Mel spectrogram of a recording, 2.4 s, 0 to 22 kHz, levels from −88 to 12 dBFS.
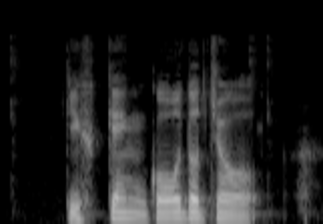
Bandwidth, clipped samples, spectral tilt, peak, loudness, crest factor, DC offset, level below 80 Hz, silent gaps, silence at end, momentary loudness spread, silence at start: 10.5 kHz; under 0.1%; -8.5 dB/octave; -6 dBFS; -23 LUFS; 18 dB; under 0.1%; -54 dBFS; none; 0.55 s; 9 LU; 0.5 s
